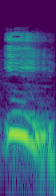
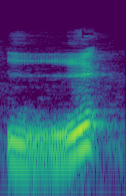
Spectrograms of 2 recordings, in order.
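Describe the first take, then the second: First: The syllable has a falling tone. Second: The syllable has a rising tone. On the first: "tadi I" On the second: "sekarang I"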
